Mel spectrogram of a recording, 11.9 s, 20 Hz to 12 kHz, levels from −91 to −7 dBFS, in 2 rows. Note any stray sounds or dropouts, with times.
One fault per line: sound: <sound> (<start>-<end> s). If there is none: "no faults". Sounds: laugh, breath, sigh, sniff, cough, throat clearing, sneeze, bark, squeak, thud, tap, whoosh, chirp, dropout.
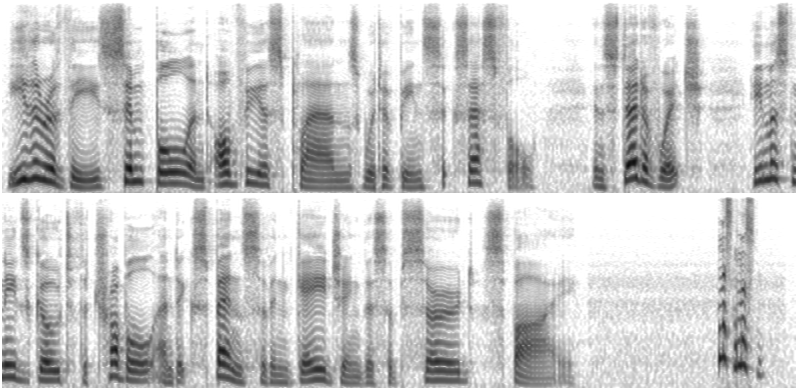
sound: chirp (11.3-11.7 s)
